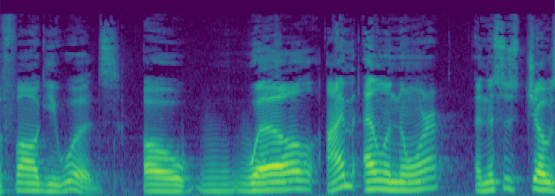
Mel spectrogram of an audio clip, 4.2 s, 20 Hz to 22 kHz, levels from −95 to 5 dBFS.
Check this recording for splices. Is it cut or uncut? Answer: cut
